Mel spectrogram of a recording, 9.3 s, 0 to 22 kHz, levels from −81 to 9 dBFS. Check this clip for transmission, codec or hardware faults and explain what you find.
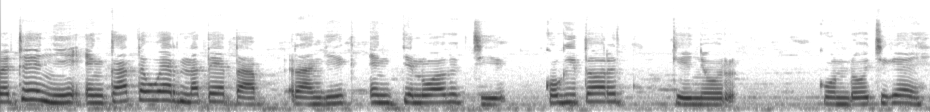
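No faults can be heard anywhere in this speech recording.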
